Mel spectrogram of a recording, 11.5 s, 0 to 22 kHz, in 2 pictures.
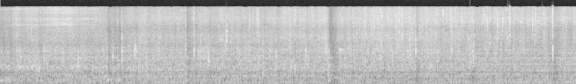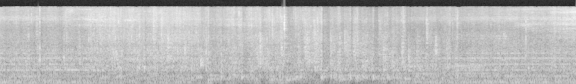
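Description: Liebherr R 944 C crawler excavator working under load, its diesel engine running steadily while the steel bucket scrapes and crunches through broken rock. About two-thirds of the way in, rocks clatter as they are dumped into the steel body of a MAN tipper truck.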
